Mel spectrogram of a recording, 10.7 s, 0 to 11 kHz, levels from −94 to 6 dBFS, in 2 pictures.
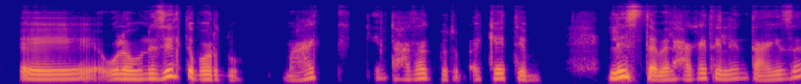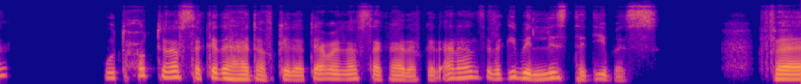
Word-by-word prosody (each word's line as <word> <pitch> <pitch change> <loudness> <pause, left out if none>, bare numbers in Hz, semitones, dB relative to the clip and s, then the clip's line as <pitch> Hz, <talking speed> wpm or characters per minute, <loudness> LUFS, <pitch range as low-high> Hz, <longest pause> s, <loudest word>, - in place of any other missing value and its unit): آآ 140 +1 +2
ولو 140 -1 +3
نزلت 205 +9 +4
برضه 135 0 -1 0.3
معاك - - -4 0.3
أنت - - -12
حضرتك 150 +3 -3
بتبقى 135 - -10
كاتب 140 -7 -2 0.5
لِستة 195 +6 +7
بالحاجات 125 +6 -1
اللي 140 +1 -2
أنت 155 - -6
عايزها، 140 - -3 0.7
وتحُط 230 +7 -3
لنفسك 190 0 +3
كده 160 -3 +4
هدف 135 -2 0
كده 125 -3 0
تعمل 145 +4 +2
لنفسك 140 -2 -1
هدف 120 -2 +1
كده - - -4
أنا 165 - +2
هانزل 180 -3 -2
أجيب 165 +3 0
اللِستة 150 -2 +1
دي 140 +2 -3
بس، 100 -5 -5 0.7
ف - - 0
145 Hz, 170 wpm, -28 LUFS, 130-165 Hz, 0.7 s, لِستة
